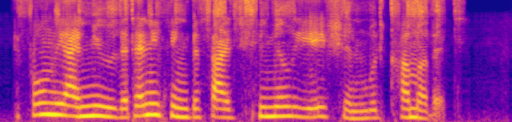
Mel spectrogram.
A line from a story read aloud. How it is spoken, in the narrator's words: answered her son coldly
